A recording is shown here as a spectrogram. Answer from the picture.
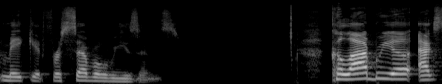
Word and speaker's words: Calabria: Isn't Calabria a place in Italy? But hers is pronounced Calabria.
